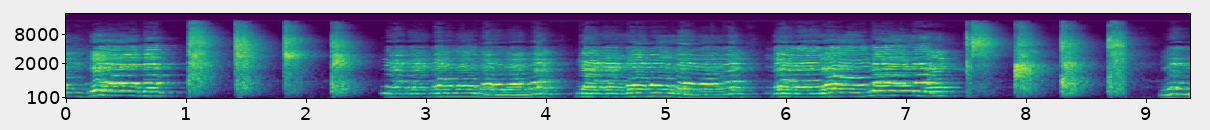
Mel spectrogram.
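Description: Two women clap their hands in rhythm.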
